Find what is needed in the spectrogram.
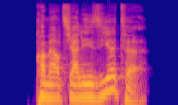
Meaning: inflection of kommerzialisieren: 1. first/third-person singular preterite 2. first/third-person singular subjunctive II
- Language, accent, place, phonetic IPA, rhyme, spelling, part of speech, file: German, Germany, Berlin, [kɔmɛʁt͡si̯aliˈziːɐ̯tə], -iːɐ̯tə, kommerzialisierte, adjective / verb, De-kommerzialisierte.ogg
